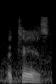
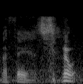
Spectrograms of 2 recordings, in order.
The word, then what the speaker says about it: Mateus: She's like, Dave, it's Mateus, not Matthias.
